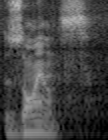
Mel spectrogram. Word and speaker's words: Zajonc: Surname, you read it and it sounds, it looks like Zajonc. Z-A-J-O-N-C, I'm pretty sure, but it's pronounced Zionce. – Wow. Robert Is it Zionce, like East European or something? – I think it's French.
